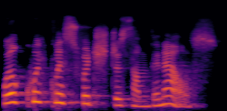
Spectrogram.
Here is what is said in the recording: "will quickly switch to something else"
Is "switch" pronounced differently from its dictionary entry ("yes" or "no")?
no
